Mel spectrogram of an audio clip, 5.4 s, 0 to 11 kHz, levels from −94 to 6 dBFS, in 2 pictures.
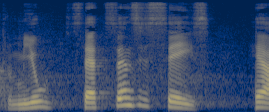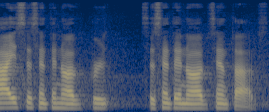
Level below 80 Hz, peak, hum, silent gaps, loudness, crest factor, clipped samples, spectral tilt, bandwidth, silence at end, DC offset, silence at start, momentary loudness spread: -78 dBFS; -8 dBFS; none; none; -30 LUFS; 22 dB; under 0.1%; -5.5 dB/octave; 10.5 kHz; 0.15 s; under 0.1%; 0 s; 11 LU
